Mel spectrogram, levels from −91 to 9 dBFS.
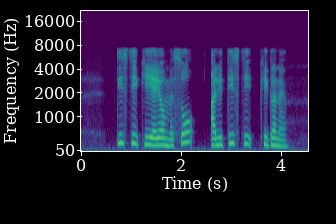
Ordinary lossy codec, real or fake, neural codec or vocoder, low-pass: none; fake; codec, 16 kHz, 8 kbps, FunCodec, trained on Chinese and English, 25 frames a second; 7.2 kHz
